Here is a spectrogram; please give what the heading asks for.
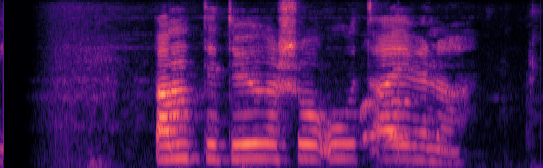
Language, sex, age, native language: Icelandic, male, 10, Icelandic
